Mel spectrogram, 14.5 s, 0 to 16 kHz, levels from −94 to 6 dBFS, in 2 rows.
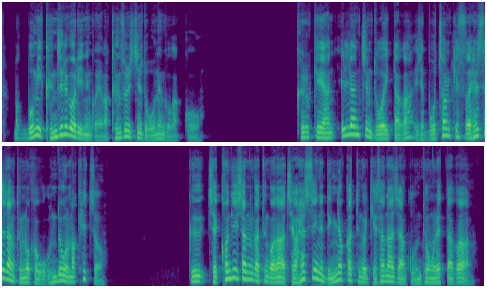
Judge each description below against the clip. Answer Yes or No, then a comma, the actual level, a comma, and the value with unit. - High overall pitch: No, low, 125 Hz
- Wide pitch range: Yes, wide, 7.1 semitones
